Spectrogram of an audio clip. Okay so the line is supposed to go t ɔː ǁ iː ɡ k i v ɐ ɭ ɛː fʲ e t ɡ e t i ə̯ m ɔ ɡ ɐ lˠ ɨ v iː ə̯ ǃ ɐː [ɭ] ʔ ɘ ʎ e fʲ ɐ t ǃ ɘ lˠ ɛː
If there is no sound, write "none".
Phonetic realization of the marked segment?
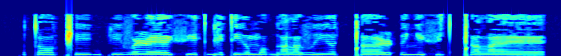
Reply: ɭ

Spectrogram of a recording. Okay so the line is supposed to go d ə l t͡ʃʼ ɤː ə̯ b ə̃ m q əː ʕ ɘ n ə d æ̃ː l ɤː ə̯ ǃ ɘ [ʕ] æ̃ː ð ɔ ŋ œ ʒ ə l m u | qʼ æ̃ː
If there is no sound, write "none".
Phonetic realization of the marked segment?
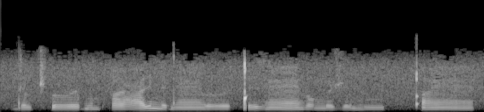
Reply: ɣ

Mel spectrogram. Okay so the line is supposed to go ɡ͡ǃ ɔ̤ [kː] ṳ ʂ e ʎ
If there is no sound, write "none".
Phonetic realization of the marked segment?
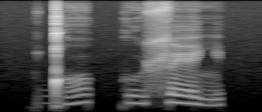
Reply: kː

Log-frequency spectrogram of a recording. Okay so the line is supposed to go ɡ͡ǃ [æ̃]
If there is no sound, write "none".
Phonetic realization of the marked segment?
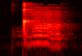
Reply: æ̃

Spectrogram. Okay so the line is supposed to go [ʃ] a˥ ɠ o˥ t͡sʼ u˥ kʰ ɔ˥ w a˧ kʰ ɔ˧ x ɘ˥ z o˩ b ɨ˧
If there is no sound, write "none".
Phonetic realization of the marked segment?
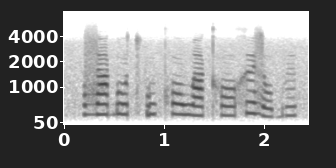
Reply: z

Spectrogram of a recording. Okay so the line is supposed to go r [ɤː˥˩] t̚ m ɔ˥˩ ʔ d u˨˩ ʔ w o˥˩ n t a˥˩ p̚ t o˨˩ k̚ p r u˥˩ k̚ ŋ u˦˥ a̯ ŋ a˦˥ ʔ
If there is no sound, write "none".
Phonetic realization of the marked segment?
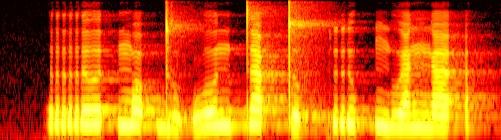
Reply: ɤː˥˩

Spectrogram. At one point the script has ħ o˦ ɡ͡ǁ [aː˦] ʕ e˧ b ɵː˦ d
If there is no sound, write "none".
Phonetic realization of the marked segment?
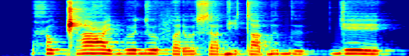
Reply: aː˦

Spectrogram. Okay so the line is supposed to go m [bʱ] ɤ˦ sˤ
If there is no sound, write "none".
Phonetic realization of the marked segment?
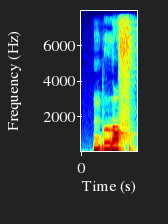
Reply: b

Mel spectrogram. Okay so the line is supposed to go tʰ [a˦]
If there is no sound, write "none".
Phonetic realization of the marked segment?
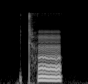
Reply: ã˦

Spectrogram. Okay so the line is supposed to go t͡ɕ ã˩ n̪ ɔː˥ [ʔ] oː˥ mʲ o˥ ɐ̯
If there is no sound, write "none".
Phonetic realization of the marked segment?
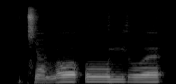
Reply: ʔ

